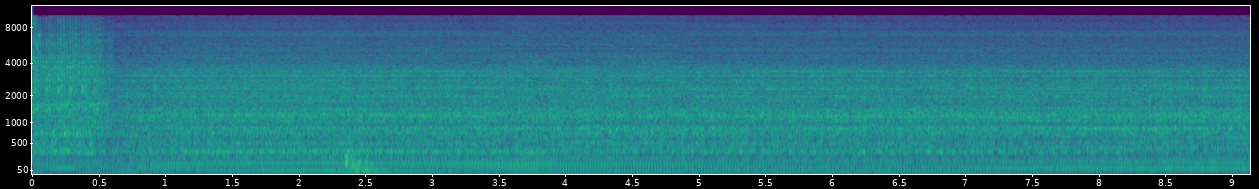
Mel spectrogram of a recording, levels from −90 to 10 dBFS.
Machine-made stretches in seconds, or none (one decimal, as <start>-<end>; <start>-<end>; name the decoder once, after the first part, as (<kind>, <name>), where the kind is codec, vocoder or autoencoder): 3.5-4.9 (codec, SNAC)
